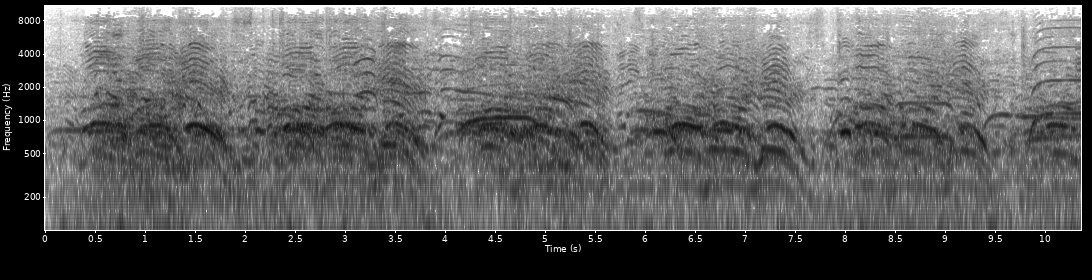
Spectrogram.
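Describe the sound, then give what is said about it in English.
A dense crowd at the Iowa State Fair, gathered as Donald Trump arrives, chatters and calls out, many overlapping voices forming a loud, continuous babble with occasional raised shouts rising above it and no pauses throughout. “And the mob scene, the crowd scene, it was just remarkable from the moment he stepped out of the limo.”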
